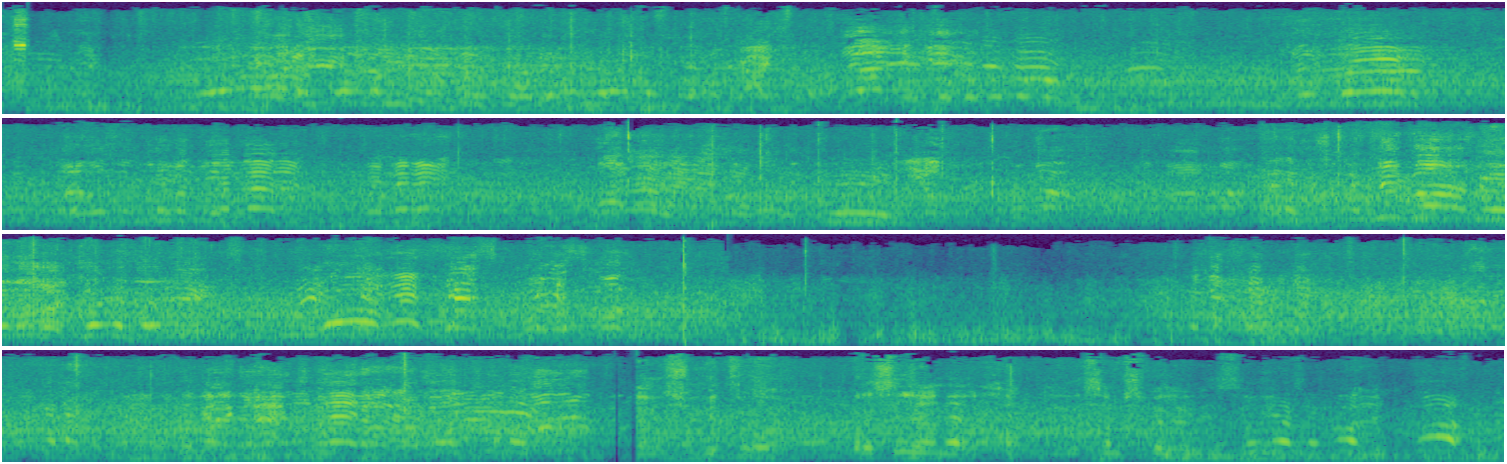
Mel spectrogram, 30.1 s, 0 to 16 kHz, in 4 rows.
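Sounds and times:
voices shouting and calling: 0:00.0 - 0:18.8, 0:20.6 - 0:30.0
outdoor background noise: 0:00.0 - 0:30.0.

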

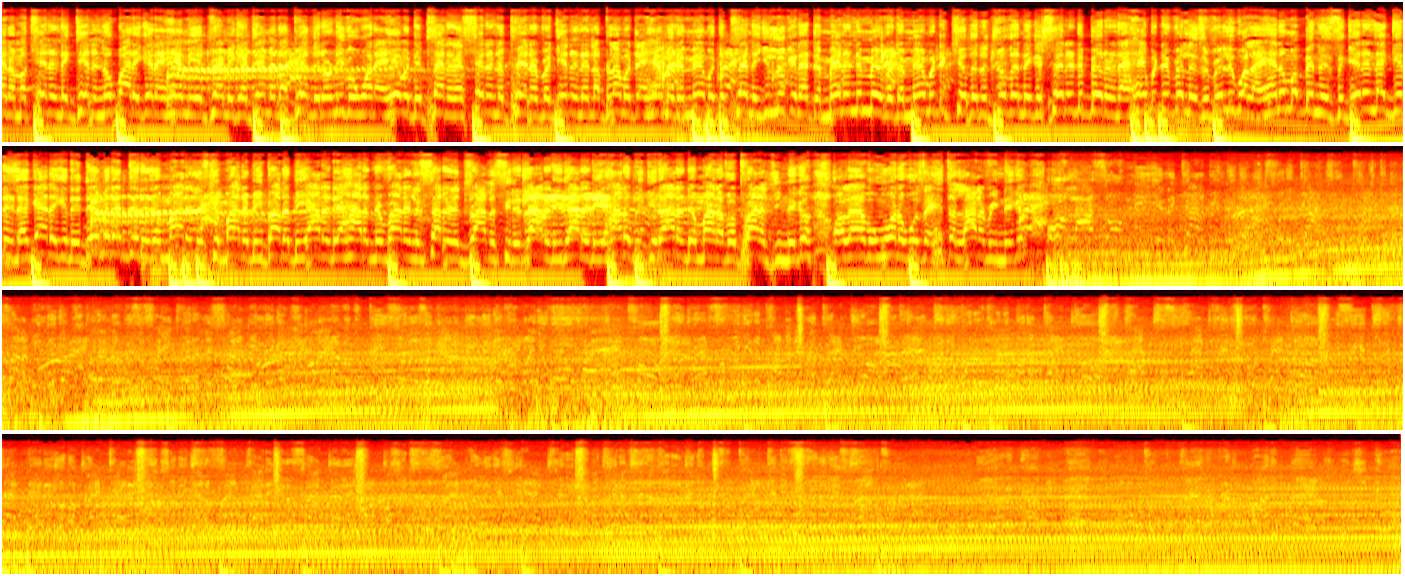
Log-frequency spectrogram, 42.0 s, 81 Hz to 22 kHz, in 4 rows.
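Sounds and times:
car engine accelerating through gears: 0:16.8 - 0:42.0.

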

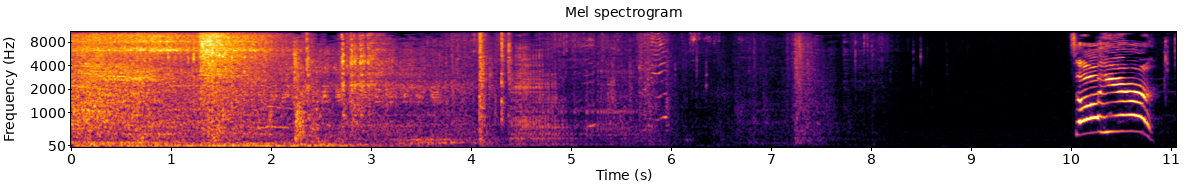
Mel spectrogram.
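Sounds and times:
truck engine rumbling: 0:00.0 - 0:06.6.

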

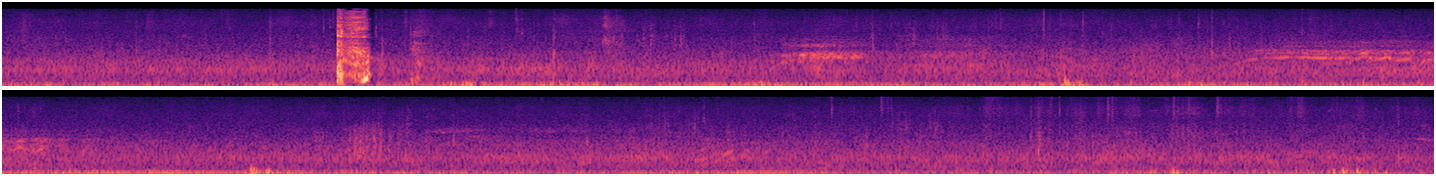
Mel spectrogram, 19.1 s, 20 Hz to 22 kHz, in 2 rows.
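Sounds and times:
horse hooves on grass: 0:00.0 - 0:19.0
horse whinnying: 0:05.1 - 0:06.8, 0:08.2 - 0:10.2.

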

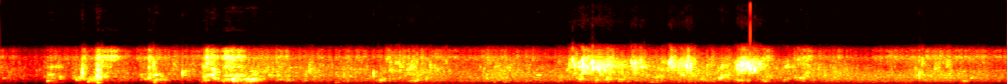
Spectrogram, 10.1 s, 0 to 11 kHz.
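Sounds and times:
dog swimming splashes: 0:00.0 - 0:10.0.

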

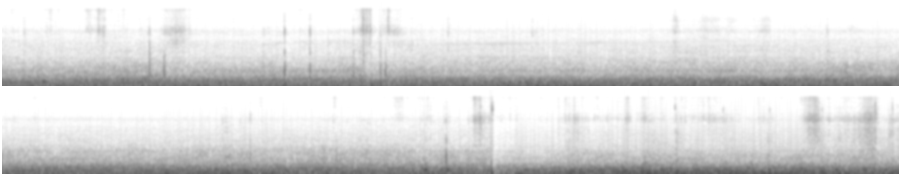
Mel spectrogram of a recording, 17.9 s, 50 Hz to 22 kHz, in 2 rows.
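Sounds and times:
low street rumble: 0:00.0 - 0:17.9.

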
